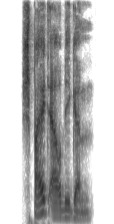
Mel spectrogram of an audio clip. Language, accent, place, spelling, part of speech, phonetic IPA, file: German, Germany, Berlin, spalterbigem, adjective, [ˈʃpaltˌʔɛʁbɪɡəm], De-spalterbigem.ogg
- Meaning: strong dative masculine/neuter singular of spalterbig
